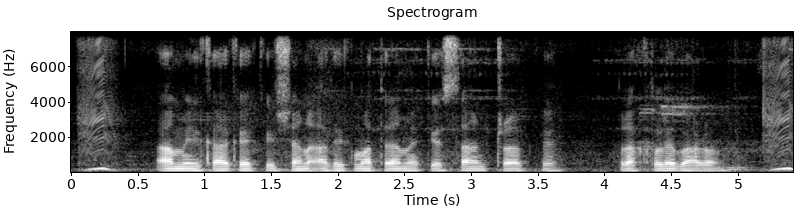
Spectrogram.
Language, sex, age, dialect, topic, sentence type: Bhojpuri, male, 25-30, Northern, agriculture, statement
